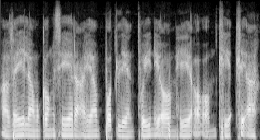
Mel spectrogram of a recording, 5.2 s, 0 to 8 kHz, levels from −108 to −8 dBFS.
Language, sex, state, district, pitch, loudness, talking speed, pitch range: Mizo, male, Mizoram, Aizawl, 110 Hz, -18 LUFS, 175 wpm, 105-115 Hz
